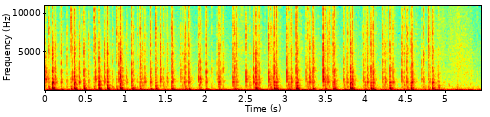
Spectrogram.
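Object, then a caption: Closed cardboard box with contents. Fingertips of both hands rapidly tap and drum on the top of a small, closed, red printed cardboard game-console box with its contents inside, resting on a bed. The result is a quick, steady patter of soft, dry, hollow taps with a low thump and almost no ring, quiet throughout, with the taps thinning out near the end.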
